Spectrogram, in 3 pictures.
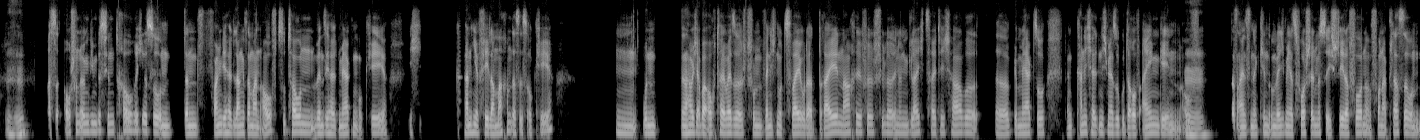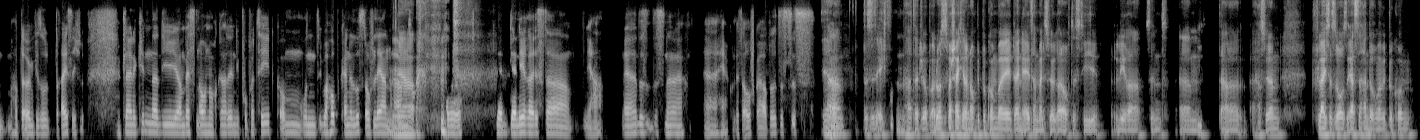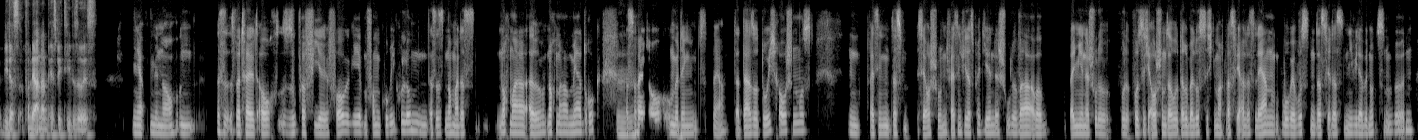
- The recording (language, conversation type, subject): German, podcast, Was könnte die Schule im Umgang mit Fehlern besser machen?
- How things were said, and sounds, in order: laugh; unintelligible speech; unintelligible speech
